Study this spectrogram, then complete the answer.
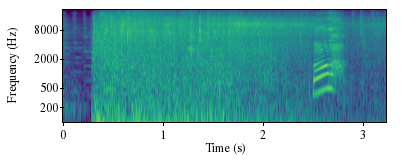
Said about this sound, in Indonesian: Aku tidak tahu, itu meledak begitu saja.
